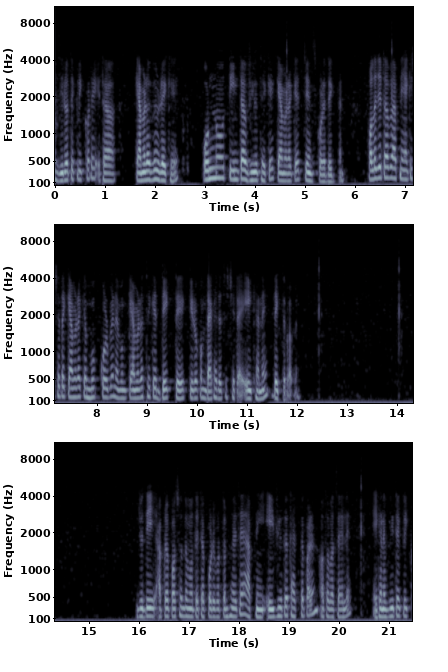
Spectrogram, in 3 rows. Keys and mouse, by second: 0.0 KP_0, 4.6 click, 6.9 click, 12.4 click, 14.1 click, 20.5 click.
